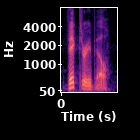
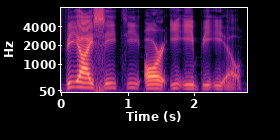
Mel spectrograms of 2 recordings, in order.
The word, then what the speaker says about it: Victreebel: Victory Bell.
